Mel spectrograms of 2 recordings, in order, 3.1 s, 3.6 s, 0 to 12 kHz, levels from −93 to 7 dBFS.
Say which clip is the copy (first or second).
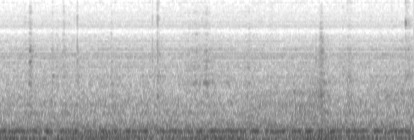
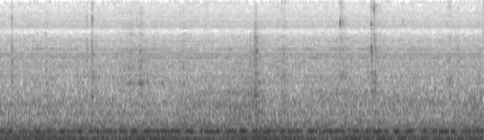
first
